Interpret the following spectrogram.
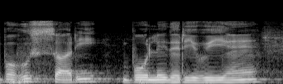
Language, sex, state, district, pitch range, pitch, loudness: Hindi, male, Uttar Pradesh, Shamli, 105-125 Hz, 110 Hz, -15 LUFS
